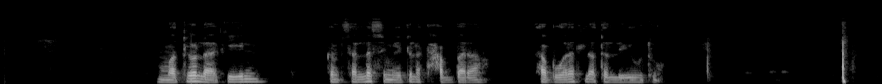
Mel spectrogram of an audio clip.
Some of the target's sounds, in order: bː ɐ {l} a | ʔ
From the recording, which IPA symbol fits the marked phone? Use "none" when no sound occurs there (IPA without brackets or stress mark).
ɾ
